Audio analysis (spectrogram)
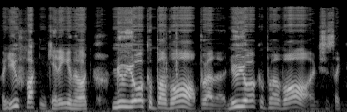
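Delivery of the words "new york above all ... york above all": mock New York accent. Mocking Yankee fans by imitating their New York bro accent. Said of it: "that accent right there was ridiculous".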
